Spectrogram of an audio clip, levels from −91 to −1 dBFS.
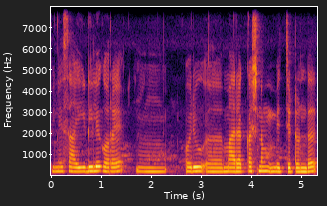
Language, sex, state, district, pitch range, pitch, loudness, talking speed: Malayalam, female, Kerala, Kollam, 185-205 Hz, 195 Hz, -15 LUFS, 100 wpm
